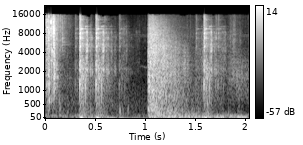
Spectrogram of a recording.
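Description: A stun grenade bursts with a loud bang.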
